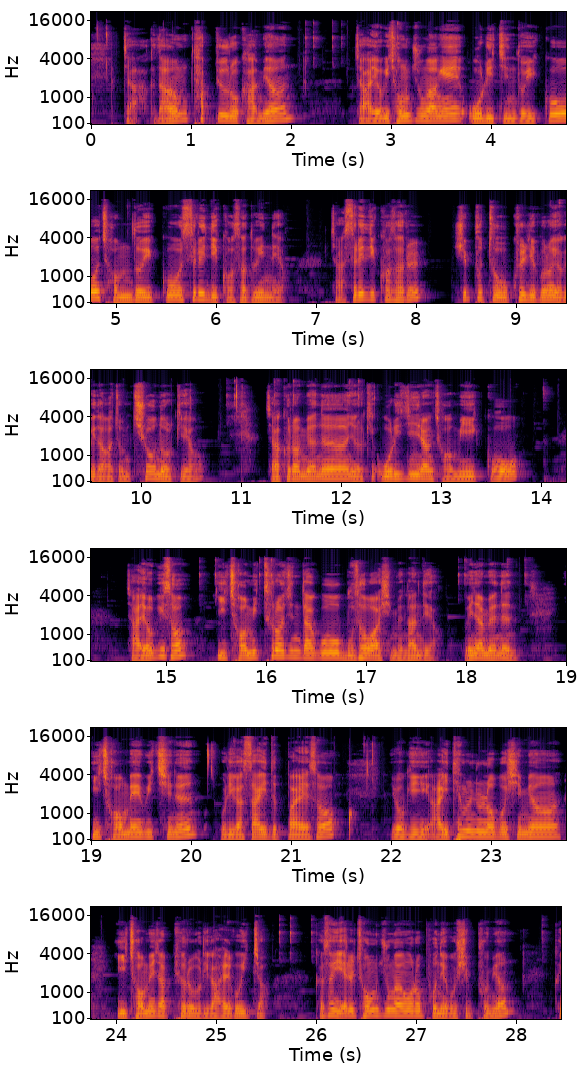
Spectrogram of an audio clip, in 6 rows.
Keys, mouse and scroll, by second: 1.8-2.2 scroll down 2, 2.2 click, 2.4 click, 2.5 click, 9.4 shift+right click, 10.9 click, 11.4 click, 11.8 g, 13.4 ctrl+z, 14.1 n, 15.3 click, 15.7 g, 17.9 click, 18.4 click, 20.4 click, 25.6 click, 26.0 click, 28.3-28.4 drag.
